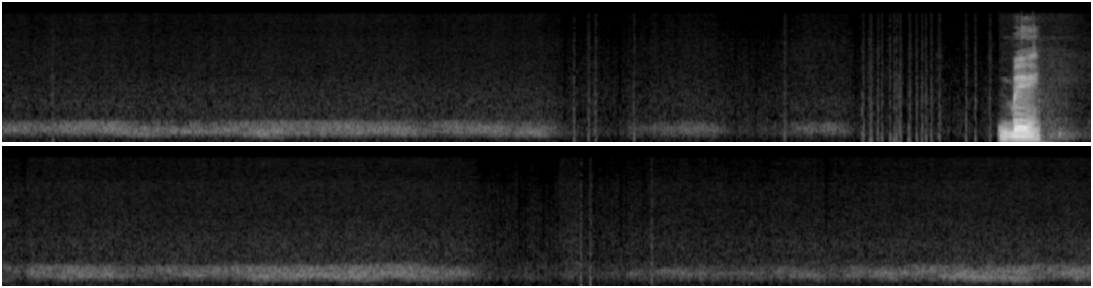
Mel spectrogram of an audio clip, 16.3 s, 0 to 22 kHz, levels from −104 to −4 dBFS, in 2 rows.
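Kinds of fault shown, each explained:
Frames out of order: two neighbouring 93 ms blocks play swapped, giving a brief garbled flutter. Unlike a dropout, no time is lost.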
